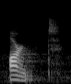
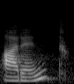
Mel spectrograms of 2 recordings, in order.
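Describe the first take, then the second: First: The word is said as one syllable. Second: The word is split into two syllables. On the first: The speaker calls it right. "aren't como weren't tiene una sola sílaba" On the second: The speaker calls it wrong. "No me digáis aren't. No, muy mal"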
